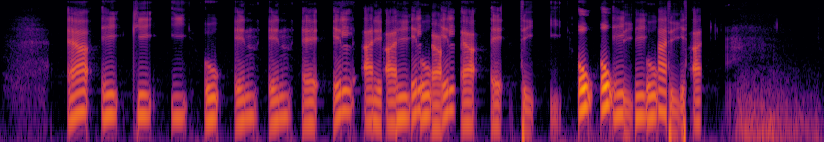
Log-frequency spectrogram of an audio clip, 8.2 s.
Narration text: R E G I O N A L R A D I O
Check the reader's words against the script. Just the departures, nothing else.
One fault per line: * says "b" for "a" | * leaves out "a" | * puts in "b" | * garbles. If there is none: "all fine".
* puts in "N"
* garbles
* garbles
